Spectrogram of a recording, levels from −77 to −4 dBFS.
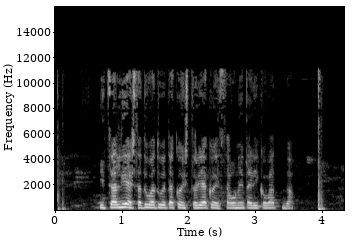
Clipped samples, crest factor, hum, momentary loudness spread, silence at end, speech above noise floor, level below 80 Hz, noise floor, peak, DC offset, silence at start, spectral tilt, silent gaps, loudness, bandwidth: under 0.1%; 18 dB; none; 16 LU; 0.25 s; 31 dB; -50 dBFS; -49 dBFS; -2 dBFS; under 0.1%; 0.05 s; -5 dB/octave; none; -18 LUFS; 11.5 kHz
